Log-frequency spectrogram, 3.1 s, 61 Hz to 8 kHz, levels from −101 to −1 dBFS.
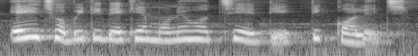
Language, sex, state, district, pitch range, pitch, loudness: Bengali, female, West Bengal, Cooch Behar, 255-285 Hz, 265 Hz, -19 LUFS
